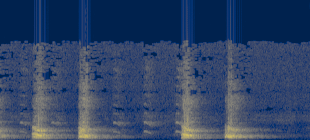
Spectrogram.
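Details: Pet golden retriever Bubbles barks at a Hamleys toy, four loud, abrupt barks in two close pairs separated by a brief pause, each with a sharp attack and short fading tail, little else audible.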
